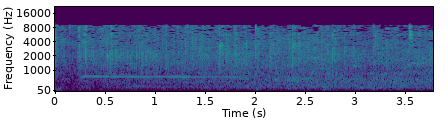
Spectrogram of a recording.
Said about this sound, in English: If you're a 9 and you know it, clap your hand.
